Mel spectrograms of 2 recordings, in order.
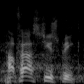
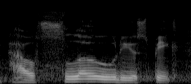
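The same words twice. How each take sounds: First: Said in the usual way. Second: Slow, drawn-out, lower delivery. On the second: Shown as a demonstration. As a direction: stretch every word out slowly.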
